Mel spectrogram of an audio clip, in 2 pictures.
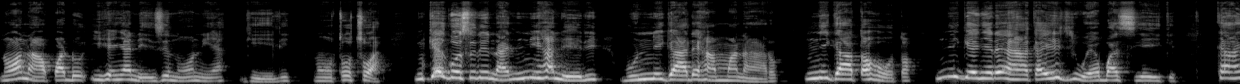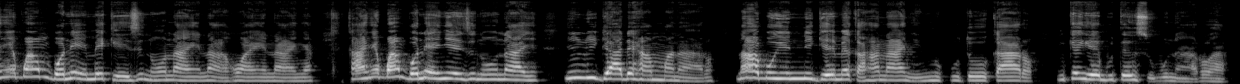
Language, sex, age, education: Igbo, female, 30-45, primary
